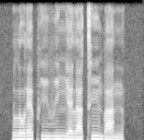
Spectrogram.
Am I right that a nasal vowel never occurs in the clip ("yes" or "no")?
no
